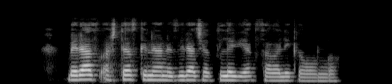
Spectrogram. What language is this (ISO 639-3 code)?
eus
